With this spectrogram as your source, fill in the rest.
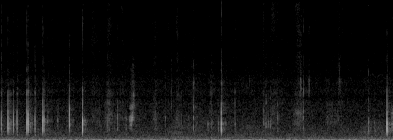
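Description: A pink compact digital camera with a metal and plastic body is held upright while fingernails tap on the front of its body. Quiet, sharp clicky taps come in irregular bursts, ending almost instantly, over a steady low hum.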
